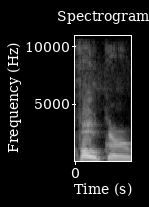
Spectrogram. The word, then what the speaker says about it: Focker: don't watch my language that's how it's that's really how it's pronounced you know that's actually pronounced Folker right yeah Folker whatever it's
